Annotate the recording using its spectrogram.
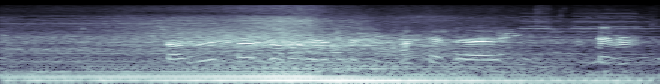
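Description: A motor vehicle passing on the road, its low engine drone and tyre noise swelling to a peak about two seconds in and then fading, with a man's voice over it.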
